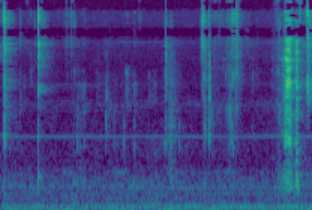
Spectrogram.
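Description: A person quietly chewing a mouthful of soft tres leches sponge cake, with faint wet mouth clicks and smacks every half second or so.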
